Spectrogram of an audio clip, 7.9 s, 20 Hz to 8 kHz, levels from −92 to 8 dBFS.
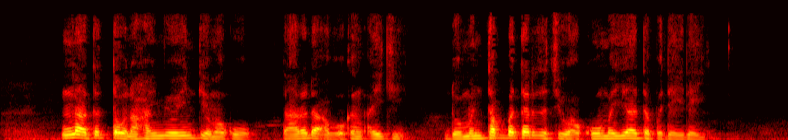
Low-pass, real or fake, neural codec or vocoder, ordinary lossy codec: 7.2 kHz; fake; vocoder, 44.1 kHz, 128 mel bands, Pupu-Vocoder; MP3, 48 kbps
